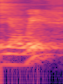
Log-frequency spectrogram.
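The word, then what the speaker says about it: Yahweh: avait dans la Bible avant on disait Jéhovah mais maintenant on sait que la prononciation c'est yawei et bien les Juifs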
